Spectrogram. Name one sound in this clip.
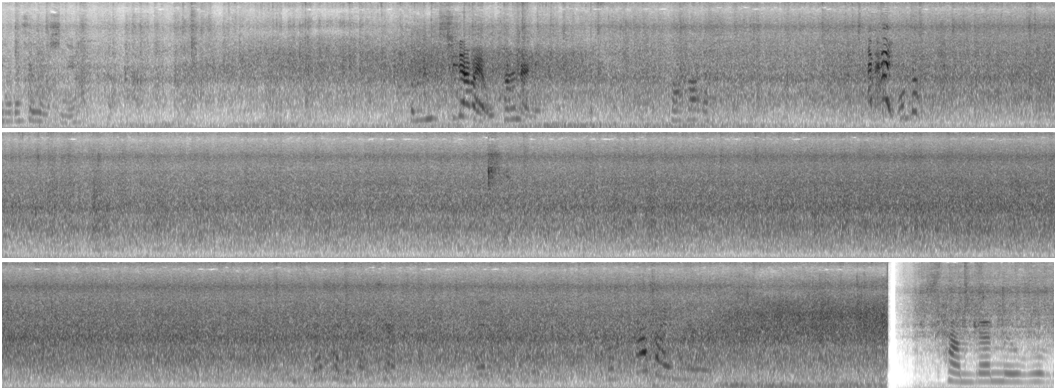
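A young woman talks calmly, close by.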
